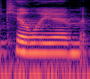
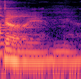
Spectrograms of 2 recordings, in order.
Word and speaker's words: Cillian: I know that it is probably Killian, but my brain always wants to make it a... – It's Killian, yeah. My brain always wants to make it a soft C, and I'm like, nope, that's...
